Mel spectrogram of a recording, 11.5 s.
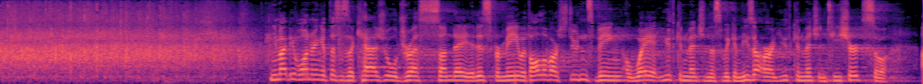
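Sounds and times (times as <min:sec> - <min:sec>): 
church congregation applauding to welcome guests: 0:00.0 - 0:04.0
speech: 0:03.4 - 0:11.5.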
